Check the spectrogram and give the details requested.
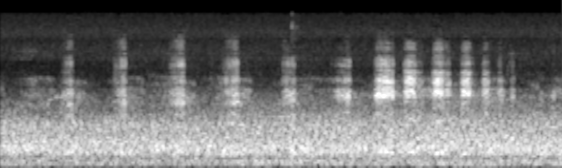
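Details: Mallard flocks gather at Rush Lake, New Brighton, Minnesota, where the spring ice has melted near shore on a mild day. Quacks come in quick, uneven bursts, several birds overlapping, over a steady hissing background.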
